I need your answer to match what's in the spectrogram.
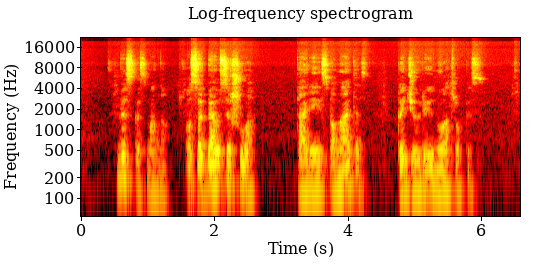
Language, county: Lithuanian, Kaunas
